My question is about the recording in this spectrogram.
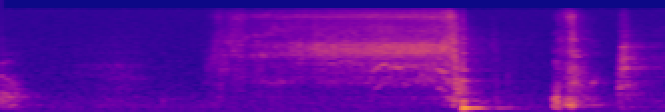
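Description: A man blowing hard into a glass milk bottle: a rushing hiss of air that builds for about a second and a half, then ends in a sudden pop as the raised air pressure behind the hard-boiled egg forces it out through the bottle's mouth. Two brief sharp sounds follow.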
